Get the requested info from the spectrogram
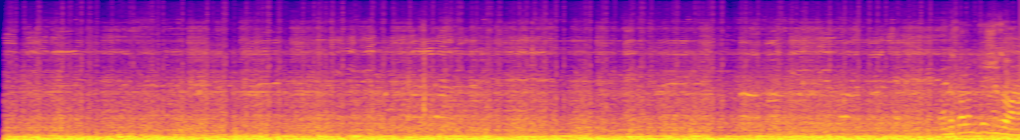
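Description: Loud, steady low rumble of a car's engine and tyres on the road, heard from inside the moving car's cabin.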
